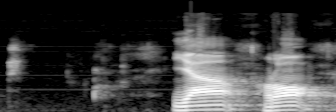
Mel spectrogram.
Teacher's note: یا زبان کے درمیان تالو کے درمیان سے ادا ہوتا ہے، رو زبان کا کنارہ دانتوں کی جڑ کی تالو کی جانب سے ادا ہوتا ہے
